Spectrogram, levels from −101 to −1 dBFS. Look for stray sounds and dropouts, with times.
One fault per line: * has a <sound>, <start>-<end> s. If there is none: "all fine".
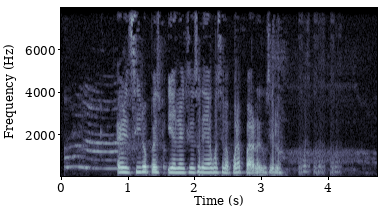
* has a laugh, 3.5-4.2 s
